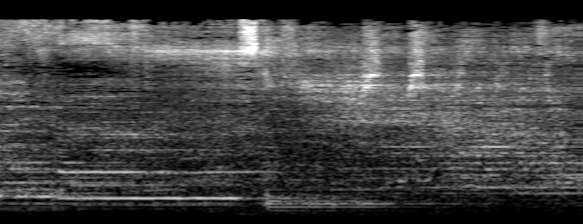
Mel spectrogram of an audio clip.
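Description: Live electronic music heard from the audience at a concert. A held high note gives way about two seconds in to a lower sustained chord, with hardly any deep bass in the recording.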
